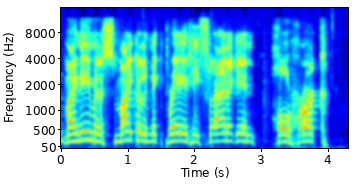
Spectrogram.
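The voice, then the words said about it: Put-on Irish accent. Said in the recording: “Is that a good Irish accent? ... It's perfect. ... An Irish accent.”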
